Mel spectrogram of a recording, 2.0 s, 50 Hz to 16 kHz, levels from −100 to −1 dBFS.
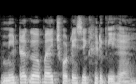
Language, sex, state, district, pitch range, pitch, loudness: Hindi, male, Uttar Pradesh, Budaun, 100-135 Hz, 110 Hz, -16 LUFS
